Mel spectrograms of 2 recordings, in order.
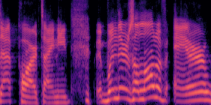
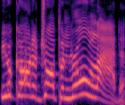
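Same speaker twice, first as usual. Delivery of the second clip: put-on Irish accent, pitched up; 9 semitones higher than usual. Quoting a game character's line about its voice acting, in an irish accent. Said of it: "that Irish accent".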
